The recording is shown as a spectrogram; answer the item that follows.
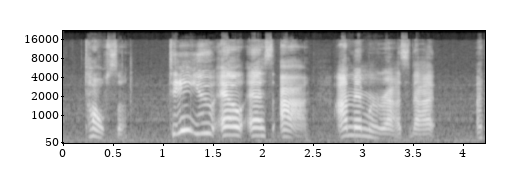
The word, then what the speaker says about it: Tulsi: Oh, speaking of which, I was posting some stuff with, I can't say her name, Tulsi. Tulsi. T-U-L-S-I. I memorized that. I think that's how you spell it.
